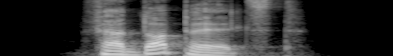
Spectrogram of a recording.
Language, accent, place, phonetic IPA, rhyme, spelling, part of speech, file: German, Germany, Berlin, [fɛɐ̯ˈdɔpl̩st], -ɔpl̩st, verdoppelst, verb, De-verdoppelst.ogg
- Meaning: second-person singular present of verdoppeln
